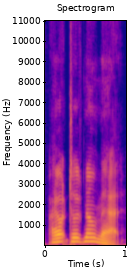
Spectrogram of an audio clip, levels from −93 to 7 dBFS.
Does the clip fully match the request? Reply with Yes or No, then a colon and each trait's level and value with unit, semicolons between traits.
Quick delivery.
Yes: fast, 350 wpm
